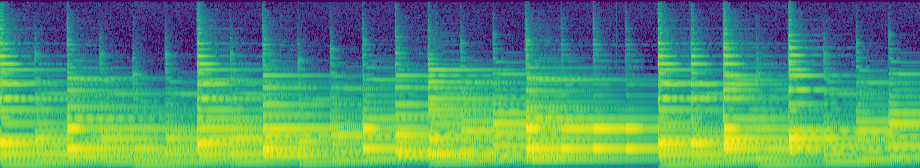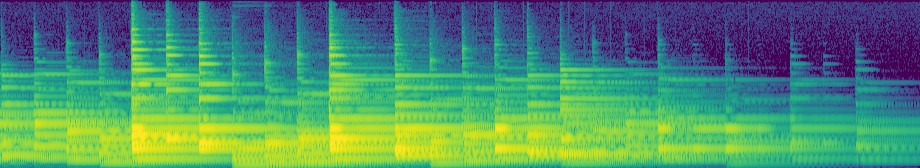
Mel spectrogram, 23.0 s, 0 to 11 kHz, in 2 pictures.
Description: Harp; Famous Music for the Harp Vol 6

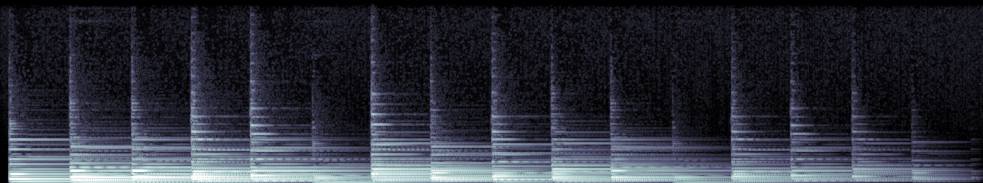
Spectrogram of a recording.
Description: Harp

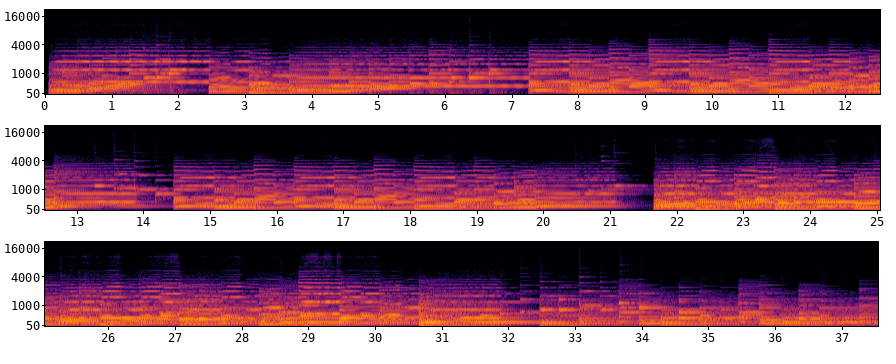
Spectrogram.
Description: Trio Flute; Come Shepherds Rise

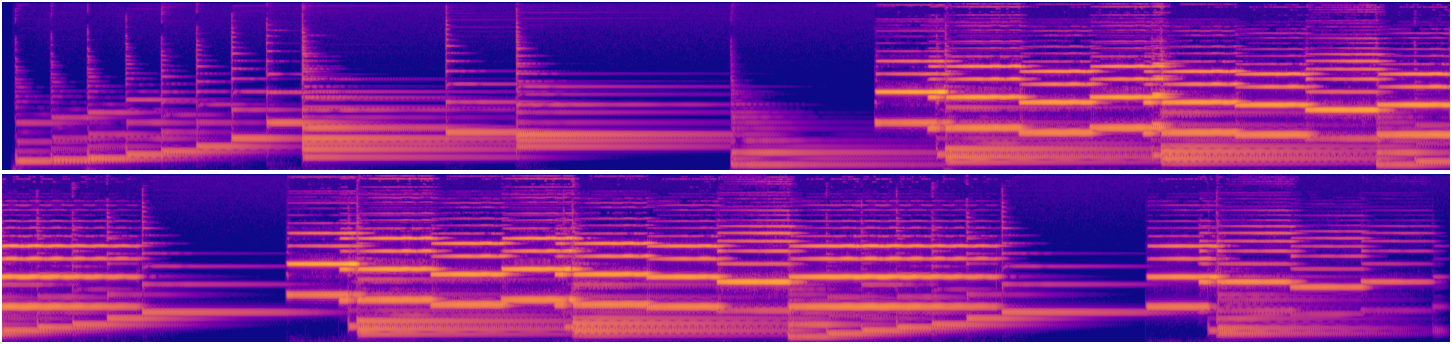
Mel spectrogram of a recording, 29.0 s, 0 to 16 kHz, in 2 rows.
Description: Oboe and Harp; Two Miniatures for Oboe and Harp; movement 1

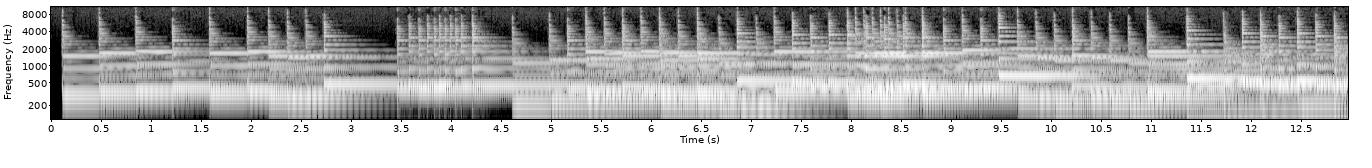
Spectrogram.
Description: Fugue, Harp

